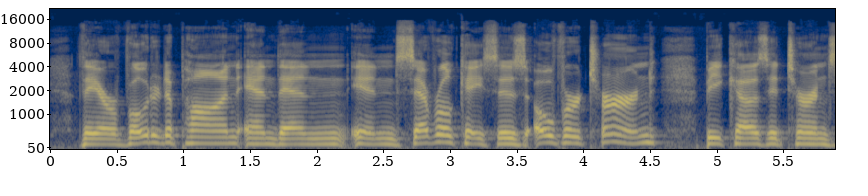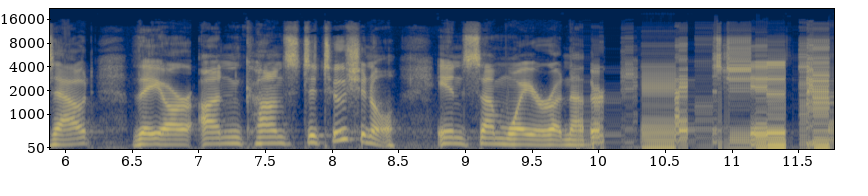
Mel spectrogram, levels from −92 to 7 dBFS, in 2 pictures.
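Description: From 9.84 to 11.77 s, stalled audio was likely padded by looping buffers near 15 ms, causing robotic sound: a rigid, metallic 66.8 Hz buzz.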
